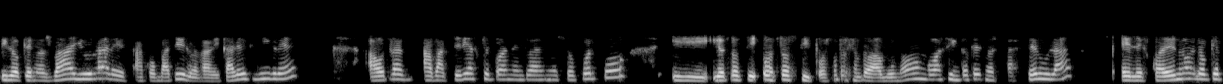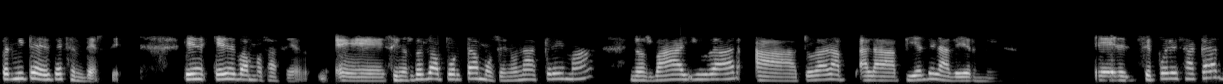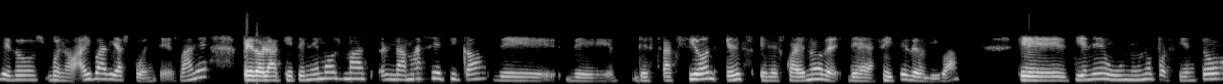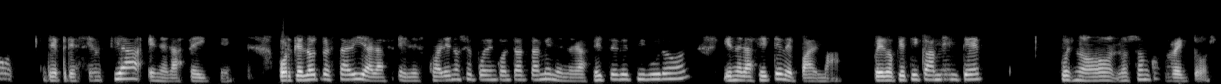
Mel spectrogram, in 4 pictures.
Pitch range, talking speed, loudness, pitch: 185-245 Hz, 170 wpm, -19 LUFS, 215 Hz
